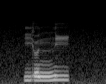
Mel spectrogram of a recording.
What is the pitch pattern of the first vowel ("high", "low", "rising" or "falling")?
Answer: low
